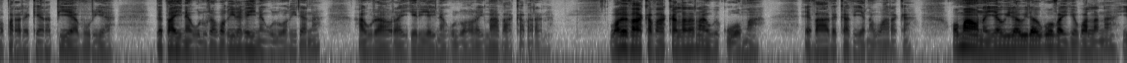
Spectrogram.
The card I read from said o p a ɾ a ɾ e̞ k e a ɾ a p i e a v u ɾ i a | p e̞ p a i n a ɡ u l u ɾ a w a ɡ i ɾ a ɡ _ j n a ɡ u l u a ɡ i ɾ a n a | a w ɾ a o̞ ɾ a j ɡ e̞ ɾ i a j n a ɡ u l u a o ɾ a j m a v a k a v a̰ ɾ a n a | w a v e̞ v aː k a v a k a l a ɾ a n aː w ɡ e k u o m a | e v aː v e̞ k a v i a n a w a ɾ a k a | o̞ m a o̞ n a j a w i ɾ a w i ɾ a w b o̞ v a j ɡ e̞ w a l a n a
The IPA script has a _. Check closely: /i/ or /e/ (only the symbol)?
e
